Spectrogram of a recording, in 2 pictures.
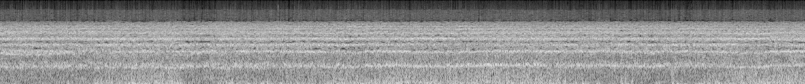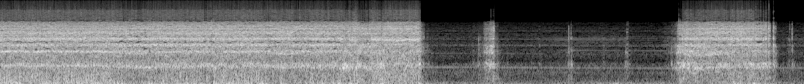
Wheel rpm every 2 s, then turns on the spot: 220, 230, 230, 230, 230, 200, 20, 60.
none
